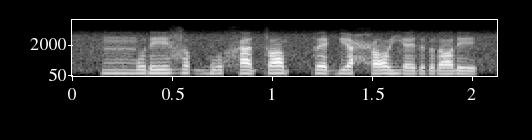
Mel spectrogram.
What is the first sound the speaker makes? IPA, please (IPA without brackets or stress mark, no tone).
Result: mː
